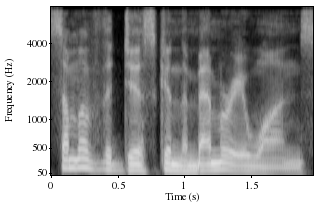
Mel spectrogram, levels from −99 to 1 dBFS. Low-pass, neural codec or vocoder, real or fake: 7.2 kHz; codec, 16 kHz in and 24 kHz out, 0.4 kbps, LongCat-Audio-Codec, two codebook decoder; fake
